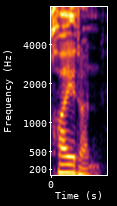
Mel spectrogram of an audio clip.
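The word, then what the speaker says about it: خيرًا: যেহেতু র জবর র খ জবর খ। সুতরাং উচ্চারণ হবে খয়রন।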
